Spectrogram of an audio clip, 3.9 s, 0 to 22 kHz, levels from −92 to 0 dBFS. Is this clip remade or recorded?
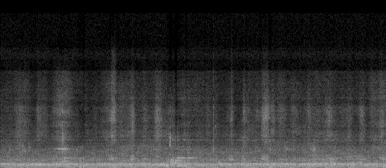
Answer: remade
